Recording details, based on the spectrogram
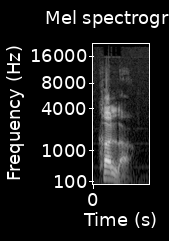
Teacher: In received pronunciation RP of England, r is not pronounced when it occurs in word final position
